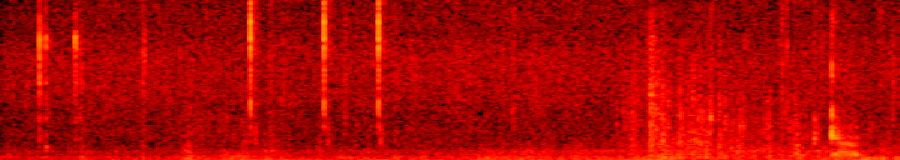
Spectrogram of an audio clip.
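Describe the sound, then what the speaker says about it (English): A thunderstorm in the video game Call of the Elder Gods, with steady rain hissing and low thunder rumbling throughout, plus a few sharp crackles and clicks. "God, the storm's dangerous."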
